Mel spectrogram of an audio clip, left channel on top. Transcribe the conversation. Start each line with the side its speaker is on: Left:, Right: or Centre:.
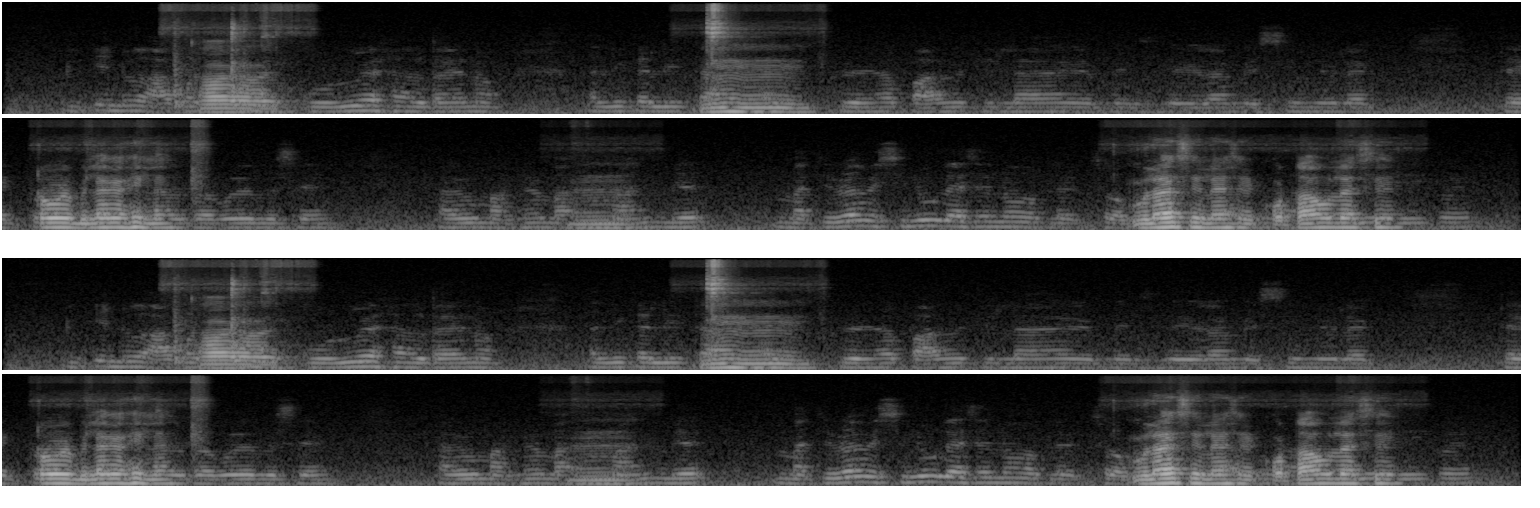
Right: কিন্তু আগতেতো
Centre: হয়, হয়।
Right: মোক গৰুৱে হাল বায় ন'। আজিকালি তাৰ
Centre: উম,
Right: ঠাইত
Centre: উম
Right: গৈ পাৱাৰ টিলাৰ মেচিন সেইবিলাক মেচিন এইবলাক। ট্ৰেক্টৰ সেইবিলাকে
Centre: এইবিলাক আহিলে
Right: হাল বাবলৈ লৈছে আৰু মানুহে মা
Centre: উম,
Right: মানু। <unintelligible> মাটি ৰুৱা মেচিনো ওলাইছে নহ এইবিলাক চব
Centre: ওলাইছে ওলাইছে
Right: তাৰপৰা
Centre: কটাও
Right: আজিকালি
Centre: ওলাইছে।
Right: হেৰি কৰে।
